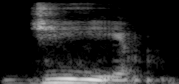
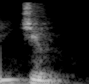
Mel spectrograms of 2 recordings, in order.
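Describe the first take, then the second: First: The sound is held and prolonged. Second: The sound is said short, not held. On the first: The speaker calls it right. "you're prolonging that sound" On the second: The speaker calls it wrong. "you won't just say gym"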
